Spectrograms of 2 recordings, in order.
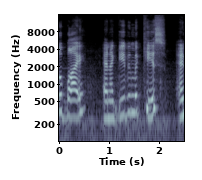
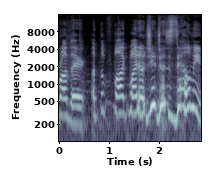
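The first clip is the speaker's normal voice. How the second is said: put-on crying, emotional tearful outburst. Retelling the moment of asking why he never said it: imitating own past crying. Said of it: "I actually cried. I was like".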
